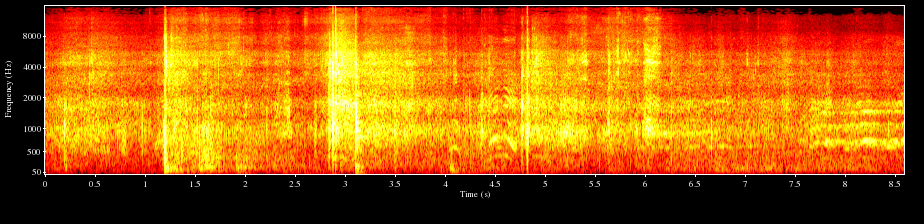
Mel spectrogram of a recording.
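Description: Ice hockey play close to the goal: skates scraping the ice and sharp cracks of sticks and puck, the loudest about a second in, around three seconds in and near five seconds, as the goalie drops to make a save.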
